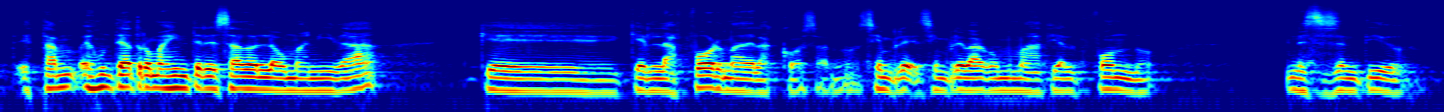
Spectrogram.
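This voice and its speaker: A man, a stage actor, talking reflectively in an interview, thoughtful and halting as he repeats and corrects his words. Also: medium pitch, mellow. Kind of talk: reflective interview talk about stage work.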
